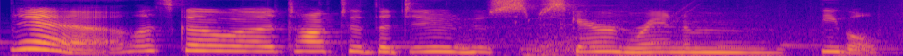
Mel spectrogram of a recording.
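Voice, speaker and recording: Slightly high-voiced woman streaming a game. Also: measured pace, a bit bright. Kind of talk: casual live gameplay commentary. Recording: game music behind the voice.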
